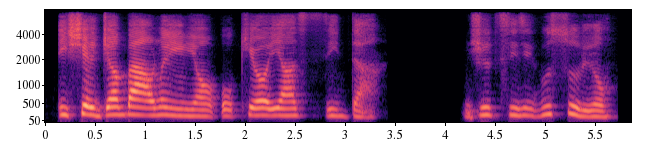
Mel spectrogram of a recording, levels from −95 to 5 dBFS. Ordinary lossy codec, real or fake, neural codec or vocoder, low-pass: none; fake; codec, 16 kHz, 0.5 kbps, FunCodec, trained on Chinese and English, 25 frames a second; 7.2 kHz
